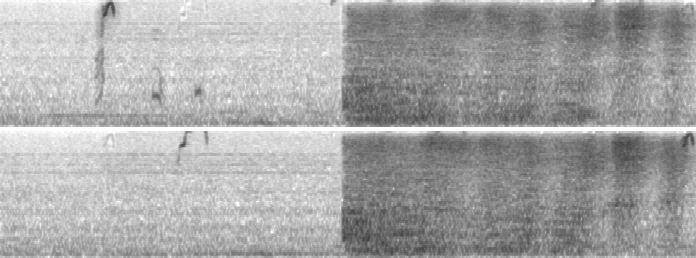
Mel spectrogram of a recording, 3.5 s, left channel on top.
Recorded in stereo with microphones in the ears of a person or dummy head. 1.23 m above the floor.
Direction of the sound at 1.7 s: 75° right (ahead or behind).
